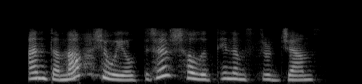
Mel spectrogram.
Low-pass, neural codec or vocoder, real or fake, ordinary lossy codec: 5.4 kHz; codec, 16 kHz, 0.2 kbps, FocalCodec; fake; AAC, 24 kbps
